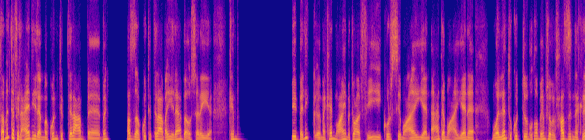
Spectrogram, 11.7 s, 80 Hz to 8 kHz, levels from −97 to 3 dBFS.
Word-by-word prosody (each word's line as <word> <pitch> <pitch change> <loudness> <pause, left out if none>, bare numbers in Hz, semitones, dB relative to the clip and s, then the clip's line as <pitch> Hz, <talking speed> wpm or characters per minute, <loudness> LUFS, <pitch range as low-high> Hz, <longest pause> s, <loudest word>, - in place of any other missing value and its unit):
طَب - - +4
أنت 240 -2 +3
في 200 - +3
العادي 175 +2 +3
لمّا 125 -6 +3
كنت 160 +6 -4
بتلعب 155 -1 +1
آآ، 100 -1 0
بنك 155 +7 -4 0.4
الحظ، 160 -3 +2
أو 125 - +4
كنت 160 +6 -5
بتلعب 150 -4 +3
أي 135 0 0
لعبة 155 -1 +1
أسرية، 110 -2 -2 0.3
كان 145 0 -1 1.1
بيبقي 150 -2 +3
ليك 235 0 -3
مكان 120 +9 0
معيّن 160 -1 +1
بتقعُد 140 +2 0
فيه، 125 +2 -4
كُرسي 140 0 -1
معيّن 115 +2 0
قعدة 135 +3 0
معيّنة، 115 +1 +1 0.4
والَّا 125 +6 +4
أنتم 185 -3 -1
كنتوا 150 -2 -1
الموضوع 170 +3 -3
بيمشي 155 0 0
بالحظ 150 +4 +2
إنّك 140 0 -3
145 Hz, 175 wpm, -24 LUFS, 120-160 Hz, 1.1 s, طَب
